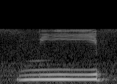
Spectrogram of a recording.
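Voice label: "nip6", Cantonese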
